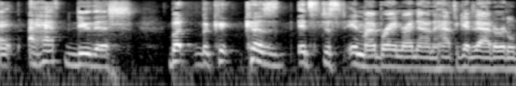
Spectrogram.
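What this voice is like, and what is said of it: Usual voice. Nothing is said of it.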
